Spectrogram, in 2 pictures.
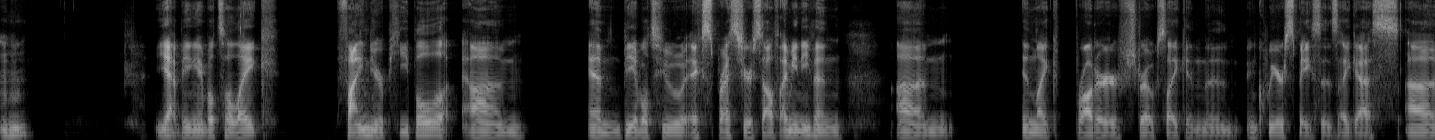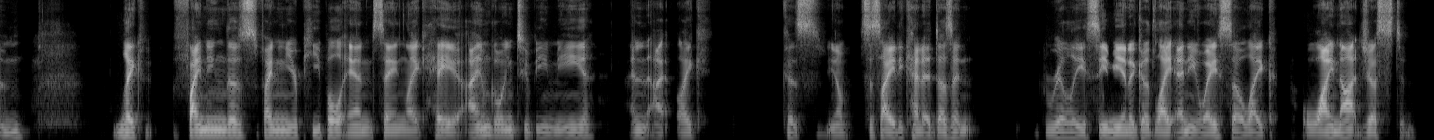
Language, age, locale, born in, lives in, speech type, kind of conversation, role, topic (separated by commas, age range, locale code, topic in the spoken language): English, 20-24, en-US, United States, United States, conversation, podcast, guest, What experiences and influences shape who we become over time?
